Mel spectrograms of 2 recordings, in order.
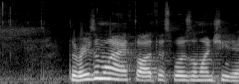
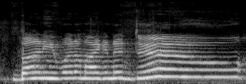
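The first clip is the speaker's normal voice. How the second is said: slow, higher, whiny plea to Bunny; mock whine; 7 semitones higher than usual. Asking Bunny for help with a hammed-up whine. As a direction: beg the pet for help, pouting. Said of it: "I am so sad".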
